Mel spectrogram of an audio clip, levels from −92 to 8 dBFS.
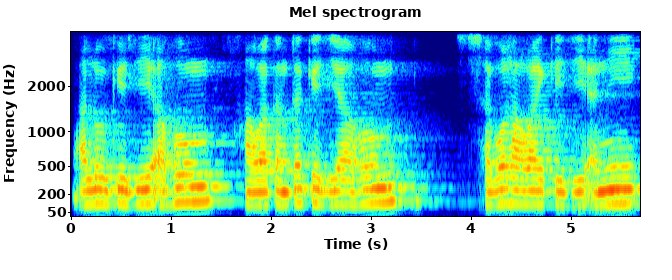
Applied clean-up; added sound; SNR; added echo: none; none; none; reverberation time 0.9 s.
